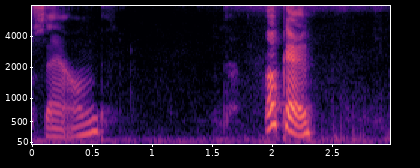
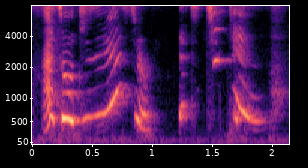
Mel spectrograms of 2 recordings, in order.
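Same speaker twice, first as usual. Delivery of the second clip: high, loud squealed reveal; excited squeal; 12 semitones higher, 7 dB louder than usual. Acted. Giving away the answer to the guessers, high excited squeal. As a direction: squeal it out, pitch shooting right up. Gleefully blurting out the quiz answer.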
